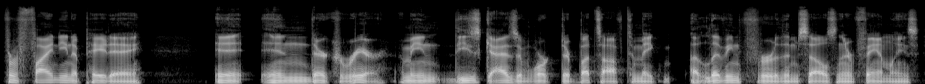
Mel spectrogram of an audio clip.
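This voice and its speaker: Low-voiced casual male podcast host. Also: unhurried, no echo, studio quality. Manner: relaxed, chatty storytelling. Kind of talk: casual golf podcast chat.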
